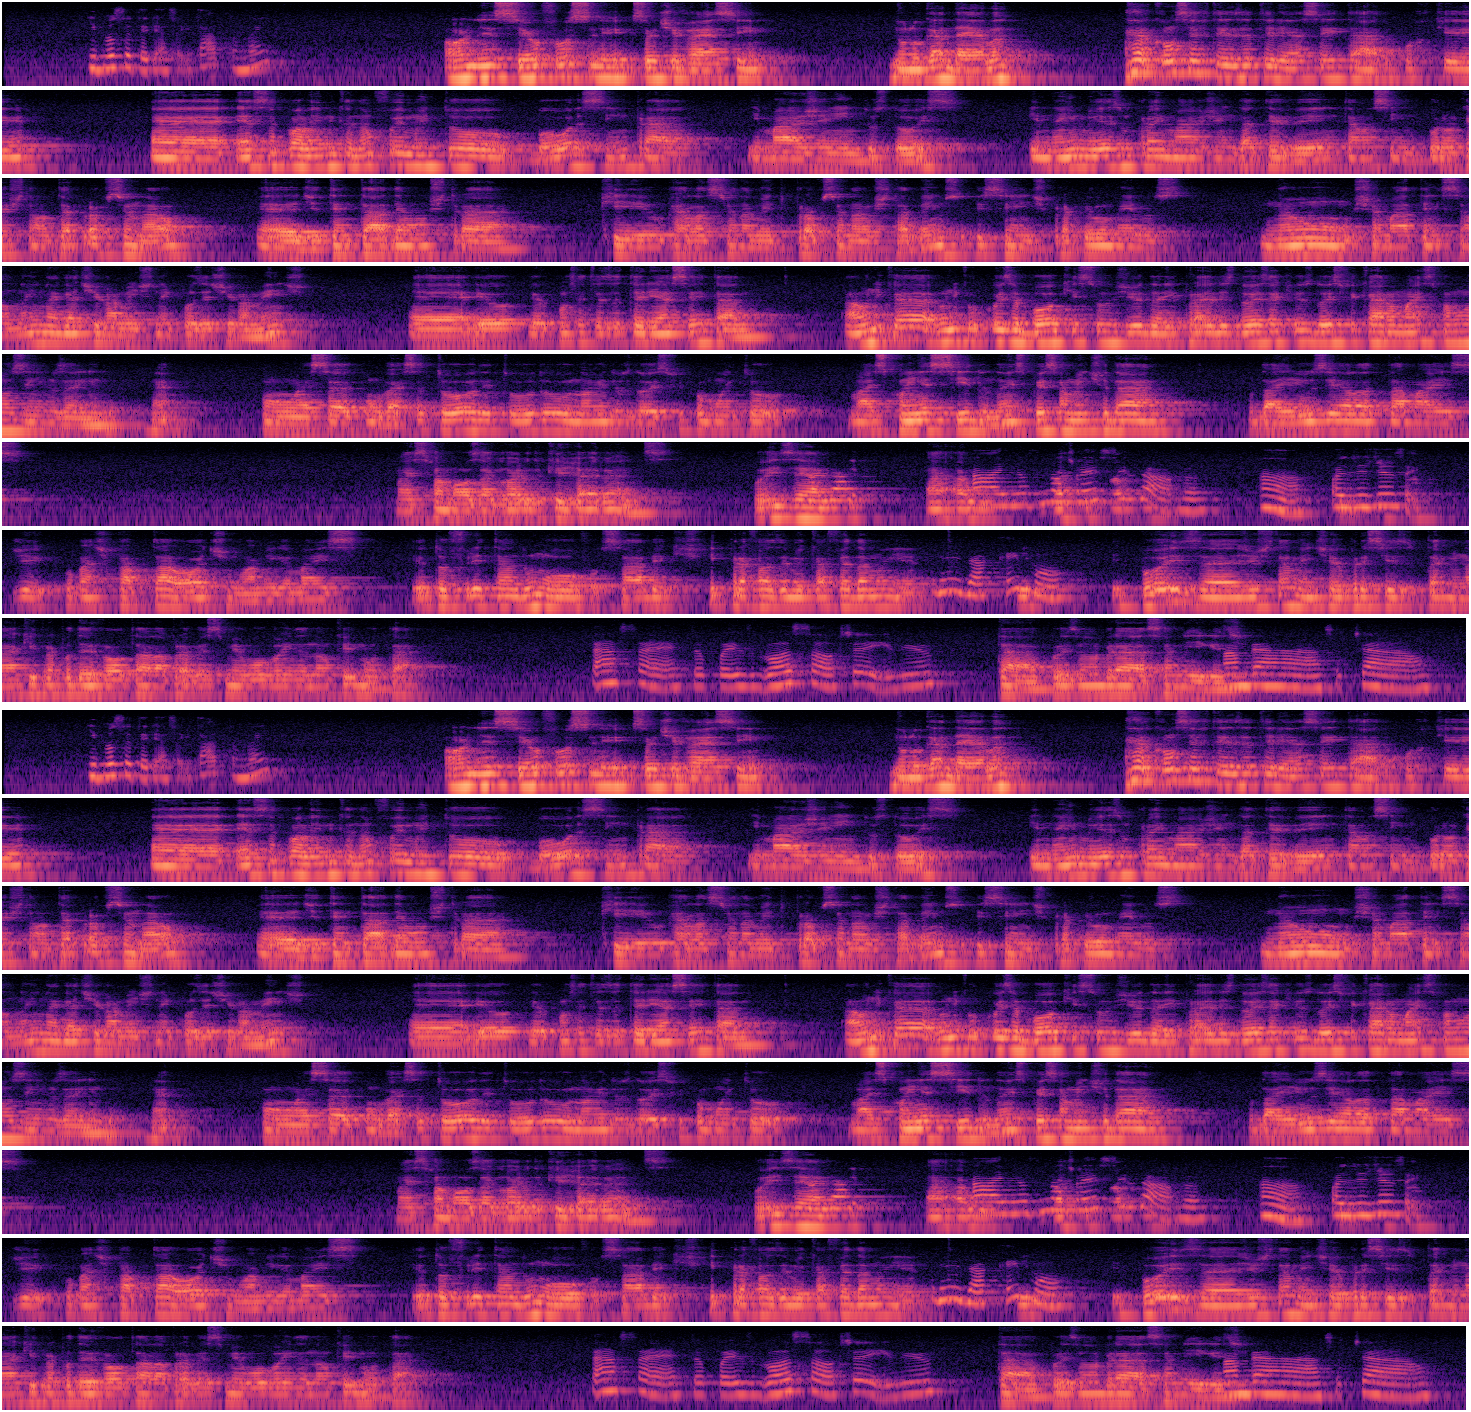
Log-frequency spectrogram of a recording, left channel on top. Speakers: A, on the right (about 25°); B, on the left (about 25°).
A: E você teria aceitado também?
B: Olha, se eu fosse, se eu tivesse no lugar dela, <clears throat> com certeza eu teria aceitado, porque É, essa polêmica não foi muito boa, assim, para imagem dos dois, e nem mesmo para a imagem da TV. Então, assim, por uma questão até profissional, é, de tentar demonstrar que o relacionamento profissional está bem o suficiente para, pelo menos, não chamar atenção nem negativamente nem positivamente, é, eu, eu com certeza teria aceitado. A única, única coisa boa que surgiu daí para eles dois é que os dois ficaram mais famosinhos ainda, né? Com essa conversa toda e tudo, o nome dos dois ficou muito mais conhecido, né? Especialmente o da, o da Ilse, ela tá mais, mais famosa agora do que já era antes. Pois é,
A: Mas
B: amiga,
A: a-
B: a, a- o
A: aí eu
B: bate-papo
A: não precisava. Ah, pode
B: o bate-papo
A: dizer.
B: de- o bate-papo tá ótimo, amiga, mas eu tô fritando um ovo, sabe, aqui <laughs> para fazer meu café da manhã.
A: Ele já queimou.
B: E- e- Pois é, justamente, eu preciso terminar aqui para poder voltar lá para ver se meu ovo ainda não queimou, tá?
A: Tá certo, pois boa sorte aí, viu?
B: Tá, pois um abraço, amiga.
A: Um abraço, tchau.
